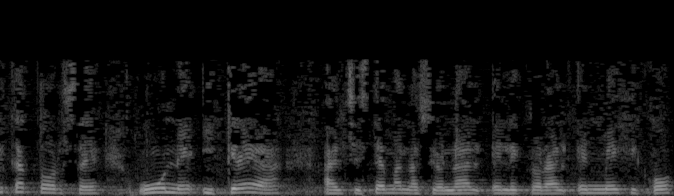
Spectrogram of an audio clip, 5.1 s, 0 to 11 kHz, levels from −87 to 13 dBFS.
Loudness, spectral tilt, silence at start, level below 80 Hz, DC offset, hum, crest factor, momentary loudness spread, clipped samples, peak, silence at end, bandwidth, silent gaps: -36 LUFS; -5 dB/octave; 0 s; -70 dBFS; under 0.1%; none; 18 dB; 6 LU; under 0.1%; -18 dBFS; 0 s; 7.6 kHz; none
